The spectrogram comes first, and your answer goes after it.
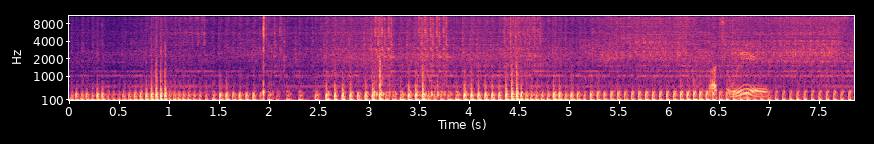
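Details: Pit bike, just worked on, muffler repacked with duct tape and cloth, engine missing some mounting bolts: small single stumbling with uneven, faltering firing pulses that won't settle; fuel starvation, the tank turned out empty.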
